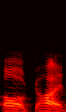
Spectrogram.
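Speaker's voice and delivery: usual speaking voice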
